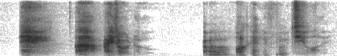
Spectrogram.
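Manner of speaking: hushed, breathy whisper under the breath. Answering a mysterious voice in character, whispering back. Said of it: "I start whispering back".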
